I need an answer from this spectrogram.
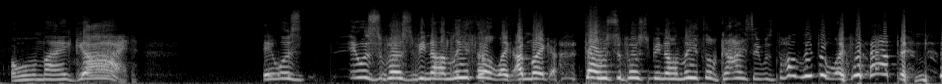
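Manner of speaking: very high, loud, laughing panic; retold freak-out with laughter; panicked disbelief. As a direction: squeal it in frantic disbelief. Panicked over lethal grenade.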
